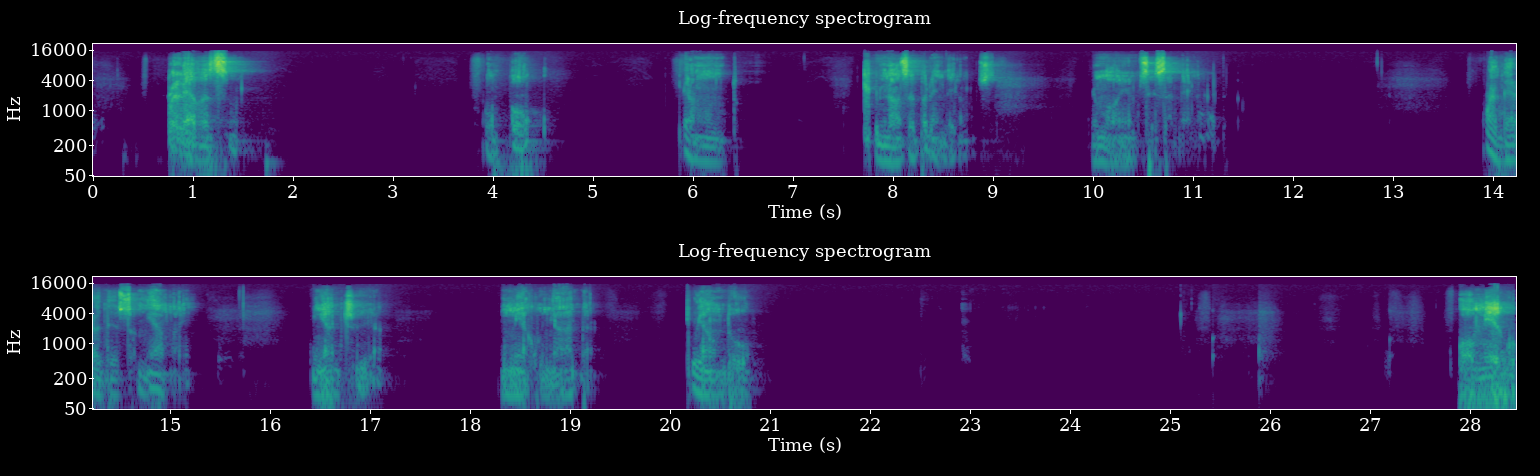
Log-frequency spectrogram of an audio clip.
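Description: A woman speaks into a microphone in short bursts with pauses, heard over a loudspeaker in a room.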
